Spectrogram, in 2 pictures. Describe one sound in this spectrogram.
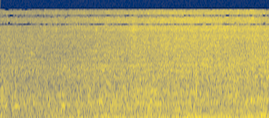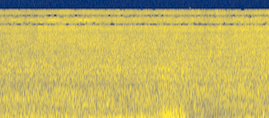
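A double-decker bus rumbles past close by.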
